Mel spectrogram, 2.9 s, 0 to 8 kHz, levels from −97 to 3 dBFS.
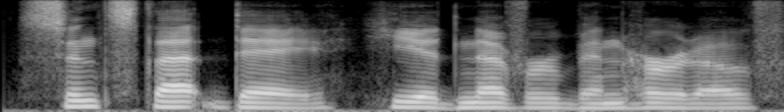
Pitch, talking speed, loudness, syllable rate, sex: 130 Hz, 185 wpm, -18 LUFS, 3.9 syllables/s, male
